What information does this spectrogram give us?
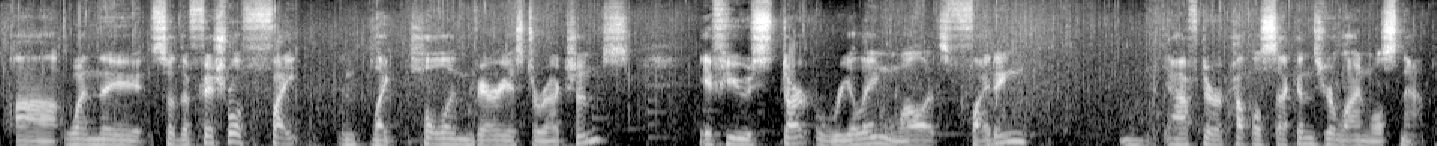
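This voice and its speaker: A man's voice: medium pitch, moderate pace. Guy streaming a game, rambly and hesitant, slight hiss behind him. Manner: rambling, hesitant, many fillers and restarts. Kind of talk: casual gameplay chat. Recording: faint background noise.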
